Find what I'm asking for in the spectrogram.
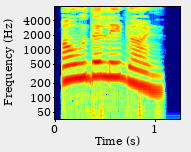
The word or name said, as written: ಔದಲೆಗಾಣ್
